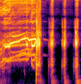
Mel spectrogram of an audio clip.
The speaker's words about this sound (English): I need to pause because there's a cat stuck in this room with me that's meowing to get out.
